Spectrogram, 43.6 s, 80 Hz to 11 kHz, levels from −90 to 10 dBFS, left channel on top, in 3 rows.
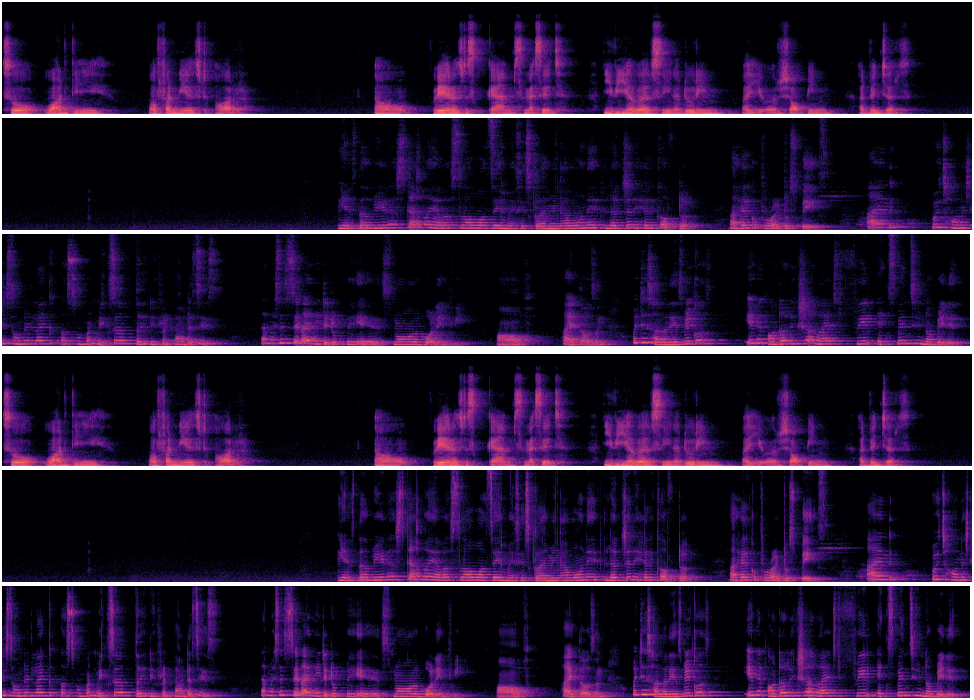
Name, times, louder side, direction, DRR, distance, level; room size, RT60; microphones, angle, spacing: voice 1, 0.0-1.5 2.2-3.7 5.6-6.1 6.5-8.5 9.0-12.4 12.9-13.6, equal, ahead, 11 dB, 0.4 m, -23 dB
voice 2, 19.6-24.8 25.5-26.9 27.5-28.0 28.5-32.2 33.0-35.9 36.5-36.9 37.5-38.1 38.6-39.7 40.3-41.5 41.9-43.4, right 2 dB, 90° right, 7 dB, 1.3 m, -30 dB
11.0 x 4.5 x 7.3 m, 0.84 s
head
